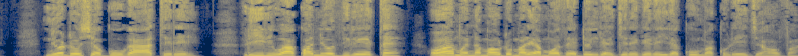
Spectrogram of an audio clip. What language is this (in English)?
Kikuyu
